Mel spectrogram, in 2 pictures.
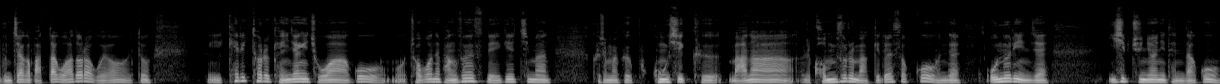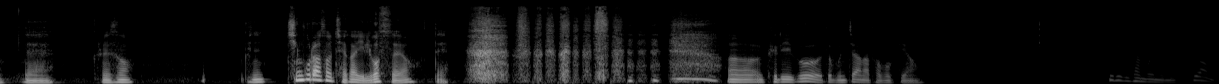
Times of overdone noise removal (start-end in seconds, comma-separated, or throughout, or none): none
